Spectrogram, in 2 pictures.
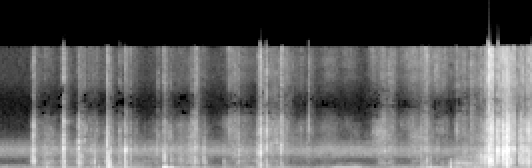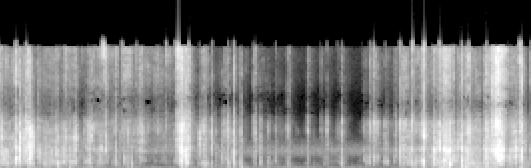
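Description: Foil Pokémon booster pack wrapper crinkling and tearing open in two loud bursts, about halfway through and near the end, with sharp clicks of cards being handled before them.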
